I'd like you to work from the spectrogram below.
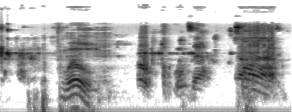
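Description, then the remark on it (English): A phone rings with an incoming call from Mike Hurley, its ringtone playing in several bright, melodic bursts with short gaps between them, clear above a low steady hum. “Hey, you guys, I got a guest appearance on the phone right now.”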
